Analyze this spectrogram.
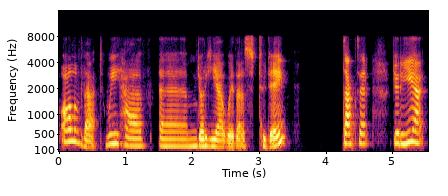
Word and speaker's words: Georgia: So, as Kira already mentioned, and I have to say with the correct pronunciation for Greeks, it's what I usually am called as Georgia.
